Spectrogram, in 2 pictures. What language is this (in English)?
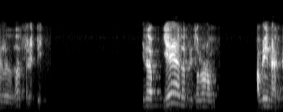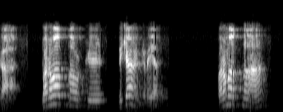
Czech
